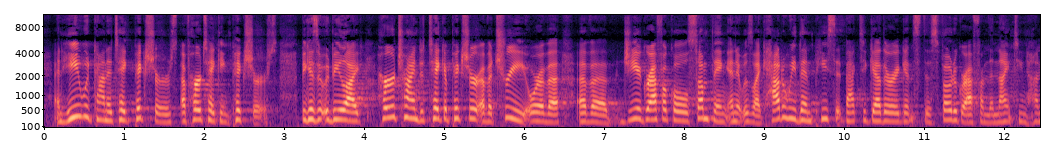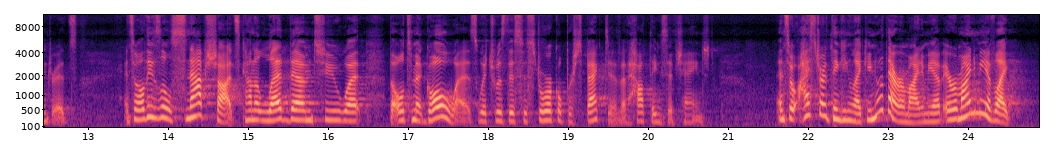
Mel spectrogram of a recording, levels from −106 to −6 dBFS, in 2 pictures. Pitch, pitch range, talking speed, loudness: 230 Hz, 205-260 Hz, 225 wpm, -27 LUFS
